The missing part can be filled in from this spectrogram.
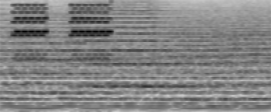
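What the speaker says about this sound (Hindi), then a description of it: "अरे ये मोबाइल फोन ऑफ कर देना, कृष जाग जाएगा।" A mobile phone rings in a quiet indoor room. It plays a melodic ringtone, a tonal chime that repeats in two short bursts over a sustained tone, at moderate loudness and with no talking.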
